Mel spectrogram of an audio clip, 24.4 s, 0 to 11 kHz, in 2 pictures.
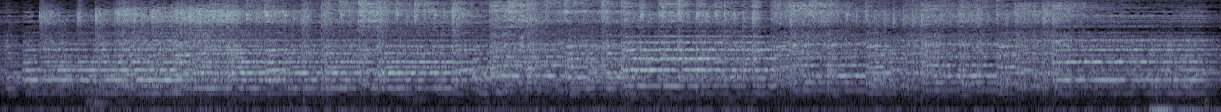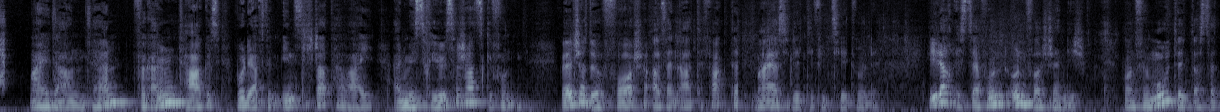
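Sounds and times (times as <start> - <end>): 
radio news jingle with bright electronic melodic sting: 0.3 - 11.2
speech: 12.7 - 24.4.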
